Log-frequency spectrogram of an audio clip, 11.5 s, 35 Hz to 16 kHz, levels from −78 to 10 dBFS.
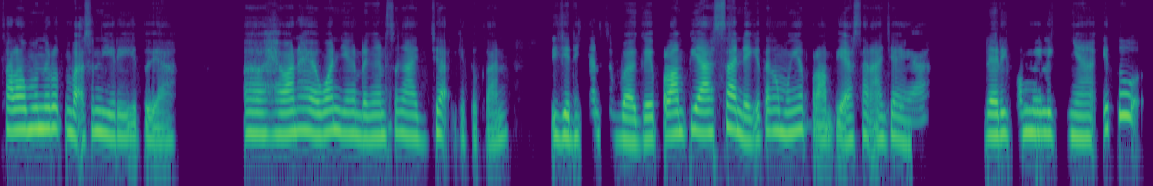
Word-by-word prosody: Kalau 225 0 +4
menurut 235 0 +4
Mbak 190 -3 0
sendiri 190 - 0
itu 85 0 -5
ya, 80 +1 -6 0.7
eee, 200 -1 +2
hewan-hewan 205 +1 +3
yang 200 -1 0
dengan 185 +1 0
sengaja 185 -4 -2
gitu - - -11
kan, 80 +5 -7 0.4
dijadikan 185 +1 -1
sebagai 170 -1 0
pelampiasan 205 +2 +3
ya, 170 - +2
kita - - -3
ngomongnya 215 +1 +1
pelampiasan 165 - -3
aja 175 +1 -3
ya, 150 -1 -6 0.7
dari 190 0 +4
pemiliknya, 195 -3 0
itu, 365 +10 +1
195 Hz, 130 wpm, -19 LUFS, 175-210 Hz, 0.7 s, Kalau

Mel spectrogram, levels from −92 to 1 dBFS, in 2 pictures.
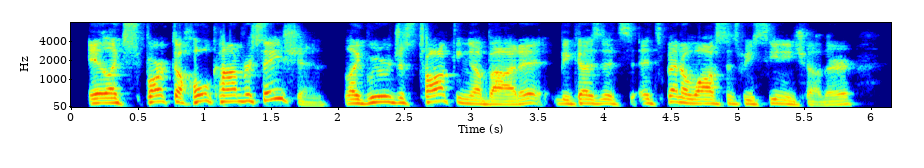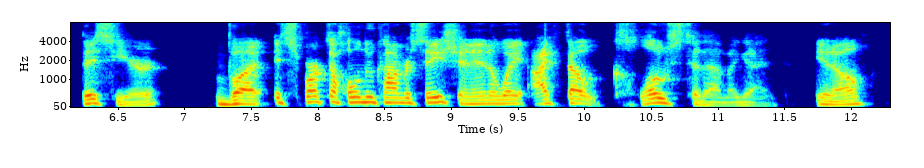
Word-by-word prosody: it, 160 +2 +6
like, 165 -1 +4
sparked 210 +3 +1
a - - +6
whole 220 +5 +2
conversation! 215 - +1
Like, 145 -1 +3
we 185 - +4
were 200 - +4
just 165 -3 -2
talking 195 -7 +2
about 115 -2 +2
it, 160 +2 -1
because 135 +1 -1
it's 135 -5 -4
it's 150 -4 -5
been 205 -3 +1
a 160 - +4
while 145 -1 +4
since 125 +1 -7
we've 125 - -3
seen 145 +3 -4
each 110 -5 -5
other, 110 +5 -6 0.3
this 145 -3 0
year, 100 - -6 0.4
but 125 +2 +3
it 170 - -2
sparked 200 +1 0
a - - +5
whole 180 +3 +2
new 185 0 +3
conversation 170 -2 +1
in 135 +1 -1
a 135 - -1
way 145 0 0
I - - +3
felt 155 -2 +1
close 155 +1 -1
to 110 - -6
them 90 -3 -9
again, 90 -3 -14 0.3
you 115 -1 -2
know? 120 +4 -2
145 Hz, 215 wpm, -23 LUFS, 120-175 Hz, 0.4 s, it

